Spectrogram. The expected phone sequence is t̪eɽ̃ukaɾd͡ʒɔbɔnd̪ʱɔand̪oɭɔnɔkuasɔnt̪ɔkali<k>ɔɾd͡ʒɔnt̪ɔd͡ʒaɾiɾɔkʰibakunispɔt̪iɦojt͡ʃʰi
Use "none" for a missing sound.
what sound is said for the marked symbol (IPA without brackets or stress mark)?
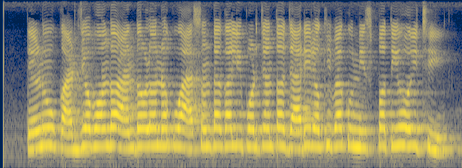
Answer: p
